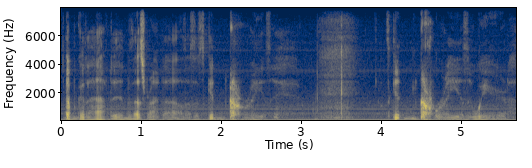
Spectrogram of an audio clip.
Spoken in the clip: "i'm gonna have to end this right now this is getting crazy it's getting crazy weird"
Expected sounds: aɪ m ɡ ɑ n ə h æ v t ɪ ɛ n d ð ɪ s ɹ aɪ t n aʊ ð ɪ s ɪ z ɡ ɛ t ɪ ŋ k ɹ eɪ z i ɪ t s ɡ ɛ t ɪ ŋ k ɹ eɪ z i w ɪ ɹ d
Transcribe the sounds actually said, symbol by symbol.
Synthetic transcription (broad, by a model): aɪ m ɡ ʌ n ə h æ f t ɪ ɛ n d ð ɪ s ɹ aɪ t n aʊ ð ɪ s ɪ s ɡ ɛ t ɪ ŋ k ɹ eɪ z i ɪ t s ɡ ɛ t ɪ ŋ k ɹ eɪ z i w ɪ ɹ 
